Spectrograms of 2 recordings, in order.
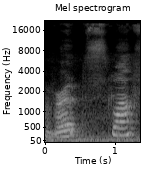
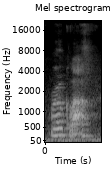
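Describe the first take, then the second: First: The name is said with Polish sounds. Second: The name is said with English sounds. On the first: "but it's really, as you heard" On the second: "we will probably just call it Wrocław, um, which is how we would pronounce it"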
